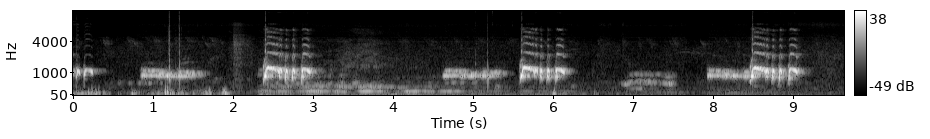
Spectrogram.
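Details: Song of a local Indonesian zebra dove: repeated phrases of sharp stuttered coos followed by smooth level cooing, roughly every three seconds, with brief clicks and a softer low cooing bird in the background.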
